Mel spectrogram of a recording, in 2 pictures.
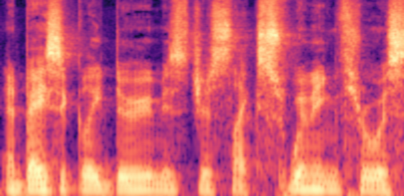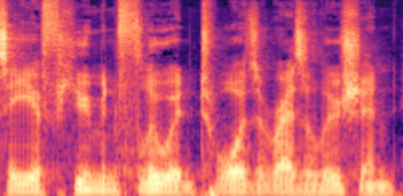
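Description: A man talking through an album on a podcast, earnest and analytical. His voice sits fairly low. He sounds enthusiastic, with a few fillers along the way. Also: clear, resonant tone. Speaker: podcast co-host. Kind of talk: album review discussion.

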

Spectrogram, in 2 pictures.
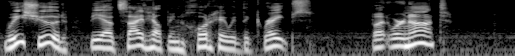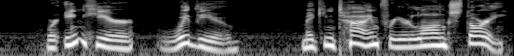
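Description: A stern co-owner of a family farm in an audio drama. His voice sits a little high for a man, and he speaks firmly and deliberately, pressing his questions. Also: animated, a bit bright. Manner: firm, measured, confronting.

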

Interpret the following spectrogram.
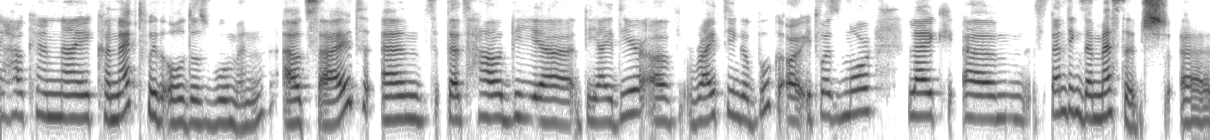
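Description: French-accented woman, creaky voice. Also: mid-range voice, darkish tone. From Switzerland. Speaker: podcast guest, expat coach. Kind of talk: conversational interview.

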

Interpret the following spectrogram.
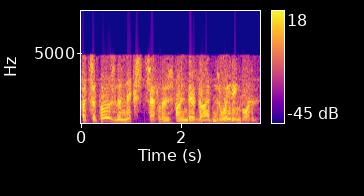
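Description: A man in a 1950s radio drama playing a gentle, devout orchard planter, earnest and lyrical in his conviction. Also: mid-range voice, very animated, moderate pace, lightly acted. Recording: dull old radio broadcast, music behind.

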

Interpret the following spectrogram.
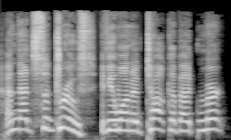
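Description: A woman voicing a raging older riverboat showman who shouts in a squeaky falsetto. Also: fairly even intonation, fairly quick, no echo, clean studio sound, lightly acted. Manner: sputtering, shouting in fury.

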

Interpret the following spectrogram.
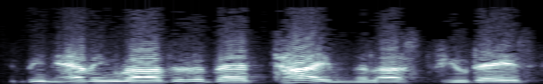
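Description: Male actor as commanding asylum doctor, insistent, fairly high husky voice, very muffled vintage radio play. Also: lightly acted. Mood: firm. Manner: stern, deliberate, commanding. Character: authoritative, insistent sanatorium doctor, firm and probing. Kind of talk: 1960s radio drama acting. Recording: muffled, lo-fi old radio recording.

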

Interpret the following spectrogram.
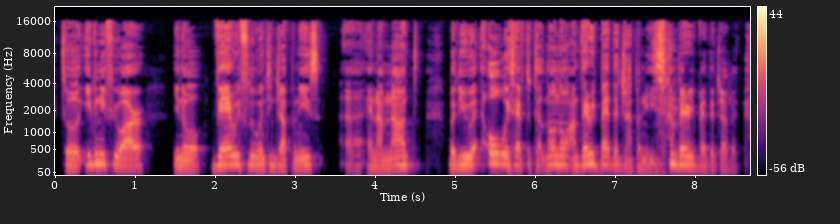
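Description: A man's voice: a little high, brisk, a little mellow, no echo, studio quality. A man co-hosting a podcast in casual conversation, hesitant and restarting words with many "uh"s. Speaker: podcast co-host.

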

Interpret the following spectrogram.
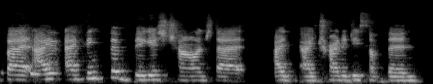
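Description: A woman telling personal stories as an interview guest, sincere and halting, restarting phrases for emphasis. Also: mid-range voice, bright, forceful tone, a little hiss or hum, low-quality recording. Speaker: podcast guest, corporate executive. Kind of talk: personal storytelling in casual interview.

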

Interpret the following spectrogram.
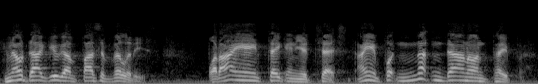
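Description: A sly convict safecracker from a vintage radio play. His voice is sharp and very animated, full of street slang and feigned innocence. The recording is dull and aged. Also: a little high, brisk. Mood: sly, cocky. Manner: streetwise slangy talk, mock-earnest. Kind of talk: 1950s radio drama acting. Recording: muffled vintage radio broadcast.

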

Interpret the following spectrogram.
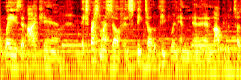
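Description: An American man being interviewed about his book, speaking in an earnest, reflective and halting way. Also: on the low side. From United States. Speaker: author guest. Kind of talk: podcast interview. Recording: music playing underneath.

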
